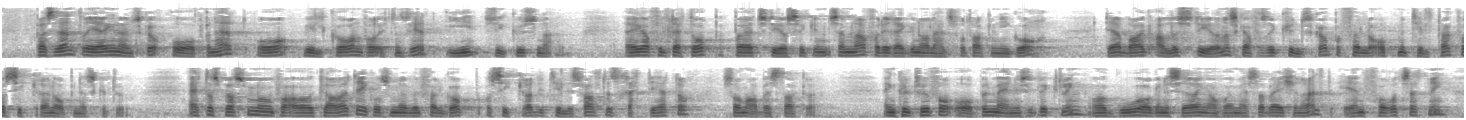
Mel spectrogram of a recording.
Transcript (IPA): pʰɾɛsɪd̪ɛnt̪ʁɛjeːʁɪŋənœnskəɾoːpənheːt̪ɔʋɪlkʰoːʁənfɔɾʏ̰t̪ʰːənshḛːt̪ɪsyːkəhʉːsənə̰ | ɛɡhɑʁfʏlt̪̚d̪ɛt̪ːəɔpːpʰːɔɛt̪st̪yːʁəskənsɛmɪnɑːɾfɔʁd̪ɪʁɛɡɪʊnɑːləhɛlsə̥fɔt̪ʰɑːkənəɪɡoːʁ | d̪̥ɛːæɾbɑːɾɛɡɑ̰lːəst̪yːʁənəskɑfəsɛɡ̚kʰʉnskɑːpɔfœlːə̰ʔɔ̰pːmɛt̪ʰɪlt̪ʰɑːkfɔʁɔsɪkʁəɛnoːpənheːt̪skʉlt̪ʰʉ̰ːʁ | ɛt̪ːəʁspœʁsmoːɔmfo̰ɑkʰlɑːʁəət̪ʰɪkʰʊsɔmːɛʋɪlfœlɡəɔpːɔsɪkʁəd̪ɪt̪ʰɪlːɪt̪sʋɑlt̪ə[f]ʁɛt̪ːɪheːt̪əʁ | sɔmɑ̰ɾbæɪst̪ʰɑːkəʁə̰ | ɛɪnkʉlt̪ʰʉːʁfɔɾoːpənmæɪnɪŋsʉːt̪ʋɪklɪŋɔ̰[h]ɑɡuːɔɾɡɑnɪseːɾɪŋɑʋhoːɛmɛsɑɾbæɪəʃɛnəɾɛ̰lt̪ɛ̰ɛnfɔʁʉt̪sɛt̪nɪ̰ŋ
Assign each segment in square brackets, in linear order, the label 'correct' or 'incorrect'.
incorrect: s, correct

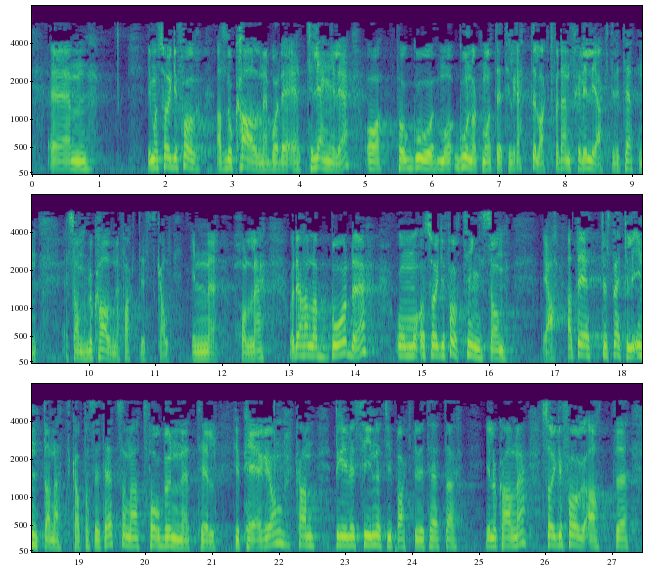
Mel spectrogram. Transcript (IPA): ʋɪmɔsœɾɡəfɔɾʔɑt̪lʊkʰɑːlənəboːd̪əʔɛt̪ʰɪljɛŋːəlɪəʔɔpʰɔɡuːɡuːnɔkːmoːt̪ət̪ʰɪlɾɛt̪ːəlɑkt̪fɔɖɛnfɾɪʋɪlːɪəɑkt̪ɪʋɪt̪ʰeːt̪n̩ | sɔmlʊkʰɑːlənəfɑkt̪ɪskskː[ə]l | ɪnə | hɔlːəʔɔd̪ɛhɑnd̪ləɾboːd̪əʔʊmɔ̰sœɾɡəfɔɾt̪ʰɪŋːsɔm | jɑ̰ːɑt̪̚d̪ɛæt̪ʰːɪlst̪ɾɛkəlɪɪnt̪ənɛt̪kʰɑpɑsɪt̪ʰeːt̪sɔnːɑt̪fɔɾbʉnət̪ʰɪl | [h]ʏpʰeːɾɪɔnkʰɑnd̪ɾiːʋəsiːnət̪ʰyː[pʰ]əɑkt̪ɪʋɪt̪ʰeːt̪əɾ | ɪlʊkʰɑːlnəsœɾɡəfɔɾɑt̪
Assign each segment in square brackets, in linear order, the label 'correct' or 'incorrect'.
incorrect: ɑ, correct, incorrect: p

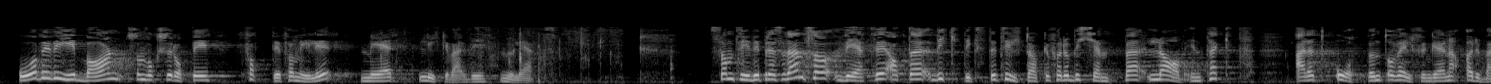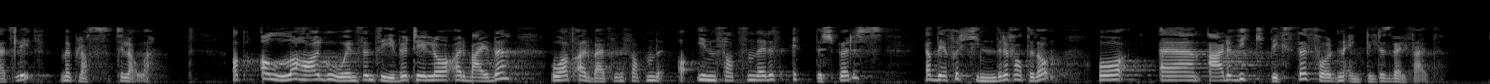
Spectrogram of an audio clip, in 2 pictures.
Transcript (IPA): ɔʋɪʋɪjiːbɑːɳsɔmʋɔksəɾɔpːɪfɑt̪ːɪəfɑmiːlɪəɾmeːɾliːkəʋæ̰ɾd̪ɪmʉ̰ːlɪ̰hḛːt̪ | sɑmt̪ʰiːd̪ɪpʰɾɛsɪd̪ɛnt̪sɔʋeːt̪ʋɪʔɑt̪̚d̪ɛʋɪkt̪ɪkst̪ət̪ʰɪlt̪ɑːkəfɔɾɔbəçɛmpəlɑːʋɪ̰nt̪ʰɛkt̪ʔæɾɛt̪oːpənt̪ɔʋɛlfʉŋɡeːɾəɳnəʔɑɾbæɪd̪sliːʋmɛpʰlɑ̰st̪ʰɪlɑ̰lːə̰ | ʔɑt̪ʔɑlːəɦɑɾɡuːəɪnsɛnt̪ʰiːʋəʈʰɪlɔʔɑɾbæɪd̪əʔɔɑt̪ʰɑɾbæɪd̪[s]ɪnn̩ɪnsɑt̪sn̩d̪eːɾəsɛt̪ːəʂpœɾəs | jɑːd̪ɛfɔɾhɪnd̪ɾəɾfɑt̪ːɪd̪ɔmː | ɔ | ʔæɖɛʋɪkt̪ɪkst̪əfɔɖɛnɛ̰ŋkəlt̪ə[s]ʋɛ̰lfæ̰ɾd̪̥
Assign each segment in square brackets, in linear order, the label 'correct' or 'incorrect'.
correct, correct

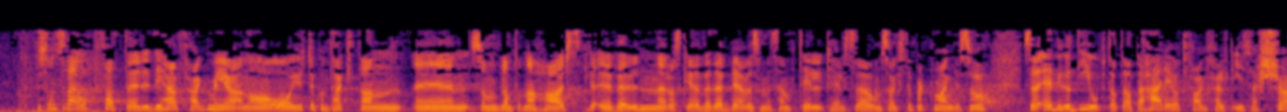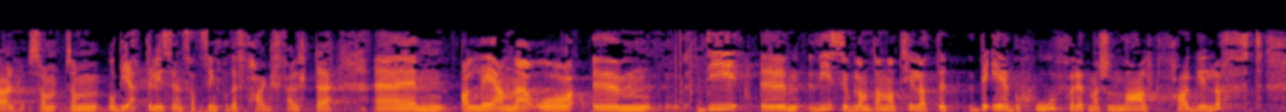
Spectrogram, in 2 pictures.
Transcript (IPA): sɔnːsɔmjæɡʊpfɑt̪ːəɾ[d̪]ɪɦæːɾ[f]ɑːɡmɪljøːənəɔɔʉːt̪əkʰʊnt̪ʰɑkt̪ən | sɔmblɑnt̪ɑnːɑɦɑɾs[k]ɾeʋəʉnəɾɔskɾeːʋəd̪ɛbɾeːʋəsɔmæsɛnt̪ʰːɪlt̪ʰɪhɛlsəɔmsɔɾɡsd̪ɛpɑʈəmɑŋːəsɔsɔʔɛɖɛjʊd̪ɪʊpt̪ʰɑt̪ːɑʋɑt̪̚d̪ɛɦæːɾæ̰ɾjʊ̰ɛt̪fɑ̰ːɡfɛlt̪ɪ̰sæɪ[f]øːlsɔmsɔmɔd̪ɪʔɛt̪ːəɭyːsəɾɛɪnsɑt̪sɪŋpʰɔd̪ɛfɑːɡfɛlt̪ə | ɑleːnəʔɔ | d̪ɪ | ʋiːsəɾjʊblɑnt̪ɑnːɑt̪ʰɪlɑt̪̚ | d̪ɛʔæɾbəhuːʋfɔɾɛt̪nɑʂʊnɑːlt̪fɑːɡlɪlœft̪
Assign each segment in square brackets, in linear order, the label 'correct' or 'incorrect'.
correct, correct, correct, incorrect: ʂ

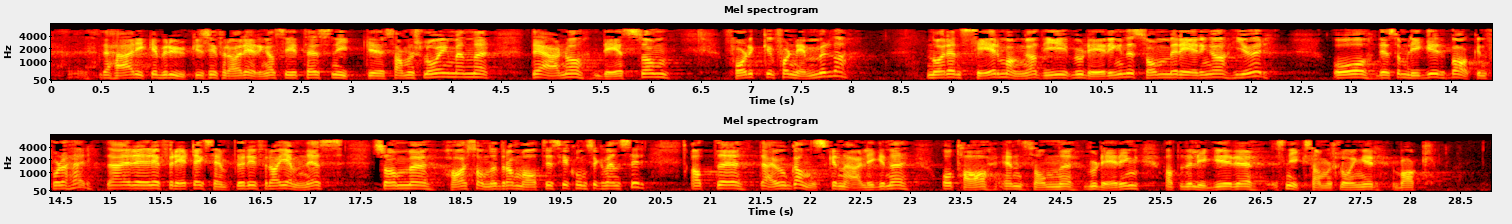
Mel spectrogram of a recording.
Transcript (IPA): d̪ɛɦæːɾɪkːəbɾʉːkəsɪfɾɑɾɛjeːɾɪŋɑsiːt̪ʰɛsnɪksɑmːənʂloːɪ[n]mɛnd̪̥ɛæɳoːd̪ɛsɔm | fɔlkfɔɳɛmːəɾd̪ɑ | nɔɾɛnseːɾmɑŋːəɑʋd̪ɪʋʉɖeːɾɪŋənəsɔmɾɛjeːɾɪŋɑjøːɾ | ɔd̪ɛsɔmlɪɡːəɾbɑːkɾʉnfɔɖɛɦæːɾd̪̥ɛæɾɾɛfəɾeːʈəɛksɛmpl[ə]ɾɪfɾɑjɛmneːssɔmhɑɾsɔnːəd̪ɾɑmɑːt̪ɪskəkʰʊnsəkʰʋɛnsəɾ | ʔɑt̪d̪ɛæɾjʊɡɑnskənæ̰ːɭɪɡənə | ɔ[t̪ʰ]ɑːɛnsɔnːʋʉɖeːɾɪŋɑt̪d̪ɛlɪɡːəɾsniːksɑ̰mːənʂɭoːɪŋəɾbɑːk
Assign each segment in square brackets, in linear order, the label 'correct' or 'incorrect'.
incorrect: ŋ, correct, correct

